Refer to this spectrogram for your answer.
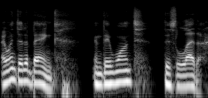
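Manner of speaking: horrible, bad, put-on New York accent. Retelling what an older client said about the bank: horrible new york accent. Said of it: "I have a horrible New York accent".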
